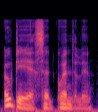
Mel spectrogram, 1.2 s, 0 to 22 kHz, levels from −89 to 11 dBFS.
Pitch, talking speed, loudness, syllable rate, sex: 105 Hz, 195 wpm, -17 LUFS, 5.5 syllables/s, male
